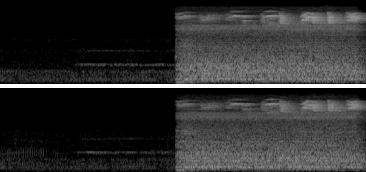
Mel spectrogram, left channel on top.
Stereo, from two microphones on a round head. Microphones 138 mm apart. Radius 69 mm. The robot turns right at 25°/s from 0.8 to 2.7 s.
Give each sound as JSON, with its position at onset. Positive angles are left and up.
{"t": 1.8, "sound": "a bird", "side_deg": 30, "distance_m": 1.5}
